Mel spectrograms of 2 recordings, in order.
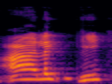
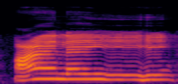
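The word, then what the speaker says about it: عليه: karena bacaan izhar qiqqin Alaihi alai sifat Lin lentur lemas tidak boleh disentak tidak boleh dipanjangkan alaii alaii salah yang betul Alaihi begitu bala wdanaii Haq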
